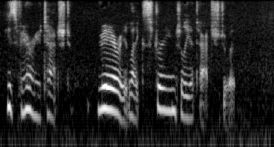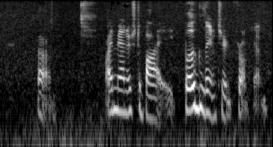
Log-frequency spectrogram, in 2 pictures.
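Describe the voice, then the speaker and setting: A woman's voice: medium pitch, warm tone, a little hiss or hum, close to an everyday voice, low-quality recording. A woman playing an earnest, polite, inquisitive scholar adventurer in a video game, chatting and musing aloud with some hesitation. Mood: chatty. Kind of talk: improvised in-character let's play monologue.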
